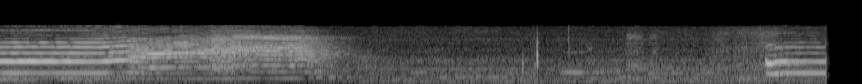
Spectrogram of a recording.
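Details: Domestic cat fight with a sustained wailing yowl that swells harshly then fades, followed by near silence, a brief click and a short final whine.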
